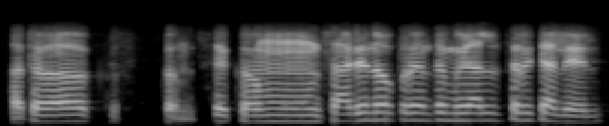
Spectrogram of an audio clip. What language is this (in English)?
Marathi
